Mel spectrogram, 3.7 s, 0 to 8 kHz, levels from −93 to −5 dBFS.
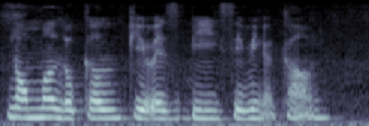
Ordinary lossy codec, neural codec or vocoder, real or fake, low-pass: none; autoencoder, 48 kHz, 128 numbers a frame, DAC-VAE, trained on Japanese speech; fake; 7.2 kHz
